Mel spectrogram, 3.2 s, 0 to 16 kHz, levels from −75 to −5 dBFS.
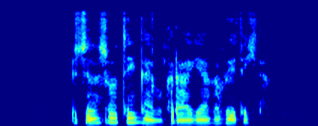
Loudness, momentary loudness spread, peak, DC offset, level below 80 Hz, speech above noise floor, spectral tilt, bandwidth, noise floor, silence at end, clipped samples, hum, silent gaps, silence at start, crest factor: -38 LUFS; 10 LU; -20 dBFS; under 0.1%; -74 dBFS; 36 dB; -3.5 dB/octave; 11.5 kHz; -74 dBFS; 0.5 s; under 0.1%; none; none; 0.7 s; 20 dB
